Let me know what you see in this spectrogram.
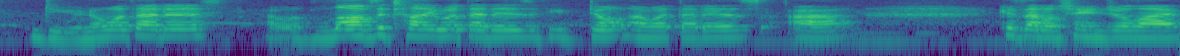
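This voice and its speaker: Speaking fairly quickly at a medium pitch in an American accent, a woman keeps a flat monotone while noticeable background noise and audible room echo fill the recording. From US South, Tennessee (Ashland City). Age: 20s. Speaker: vlogger. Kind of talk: casual talk to camera.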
